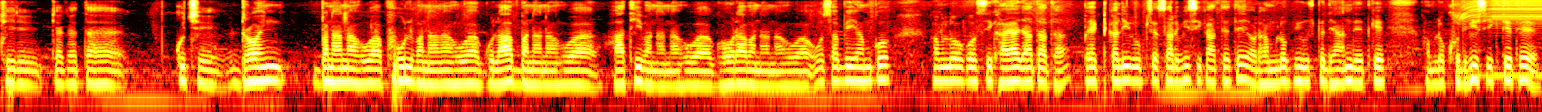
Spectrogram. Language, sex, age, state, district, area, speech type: Hindi, male, 30-45, Bihar, Muzaffarpur, rural, spontaneous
